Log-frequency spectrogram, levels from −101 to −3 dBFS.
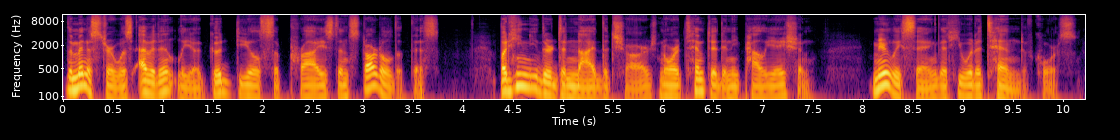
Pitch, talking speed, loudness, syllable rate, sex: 95 Hz, 175 wpm, -22 LUFS, 5.6 syllables/s, male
